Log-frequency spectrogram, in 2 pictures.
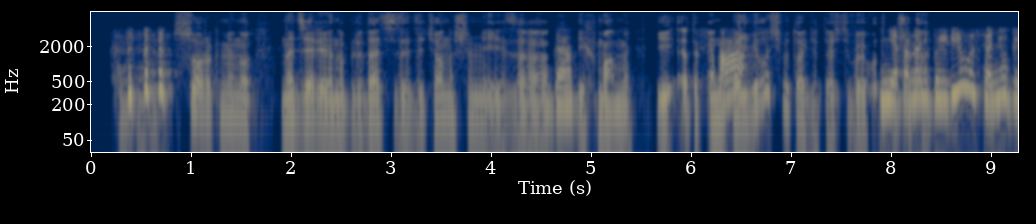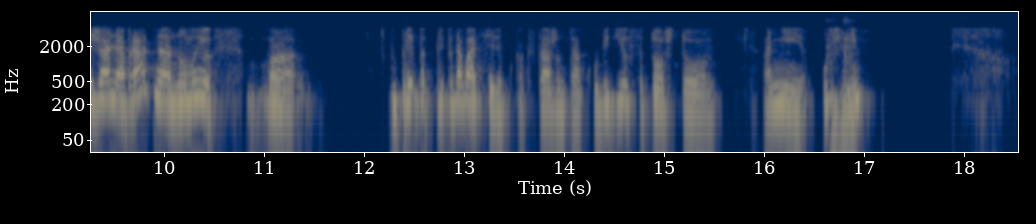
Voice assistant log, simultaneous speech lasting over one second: none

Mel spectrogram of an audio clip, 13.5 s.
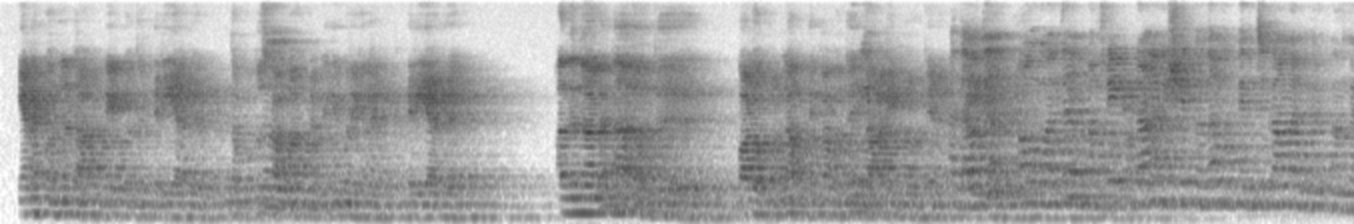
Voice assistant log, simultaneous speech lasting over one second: present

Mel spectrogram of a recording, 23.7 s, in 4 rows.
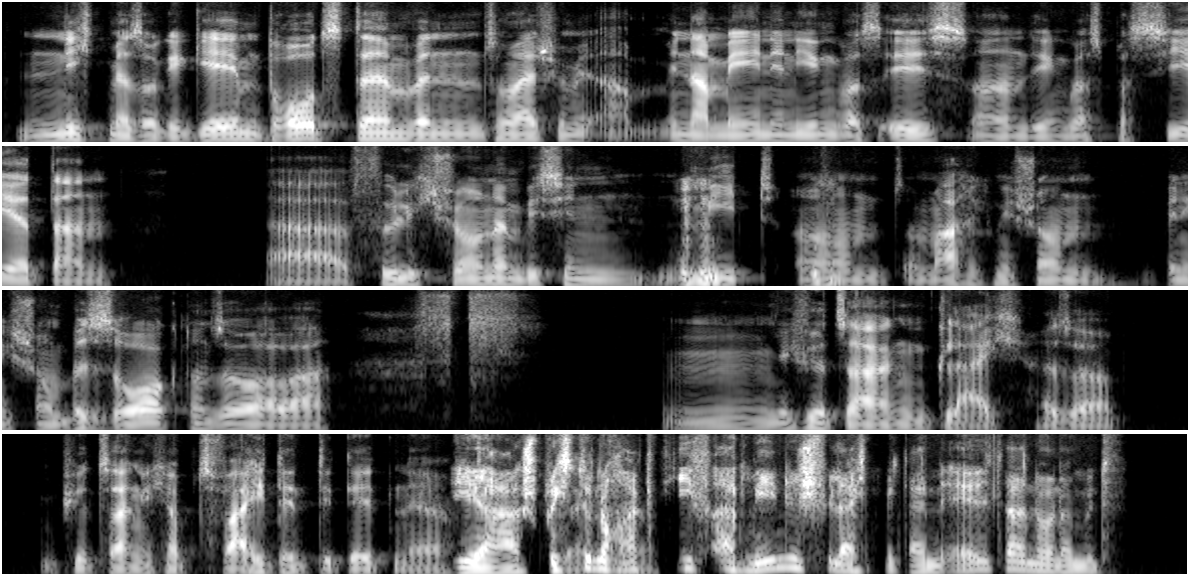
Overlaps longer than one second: none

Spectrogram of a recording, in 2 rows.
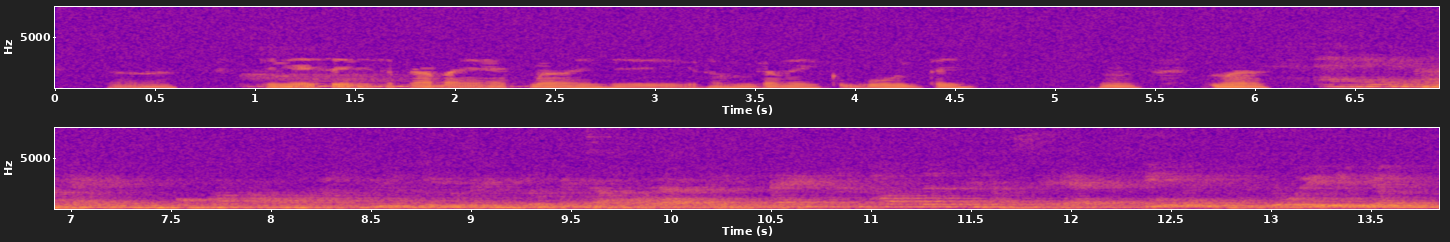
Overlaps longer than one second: none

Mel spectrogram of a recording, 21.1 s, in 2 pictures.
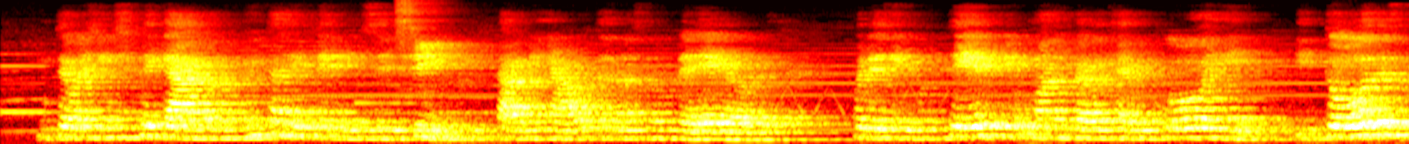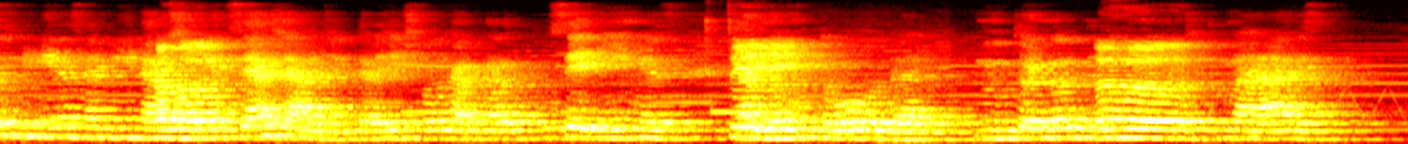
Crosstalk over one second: none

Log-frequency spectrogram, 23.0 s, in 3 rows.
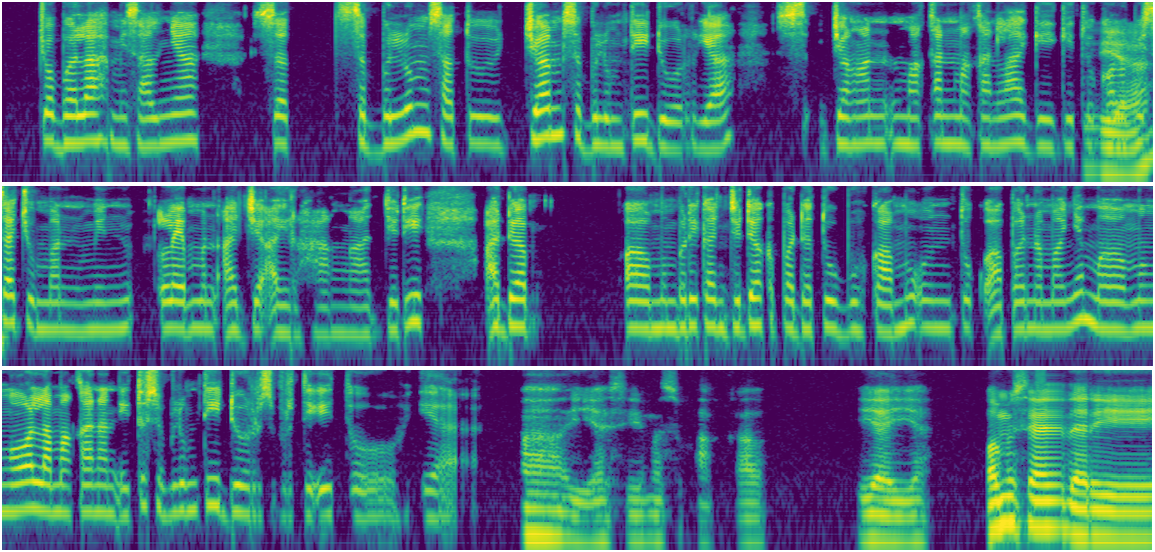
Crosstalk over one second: none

